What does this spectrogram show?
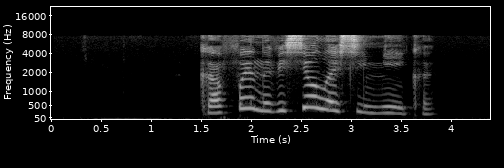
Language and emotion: Russian, positive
